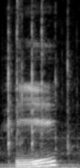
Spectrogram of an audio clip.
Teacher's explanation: Vejam que a sílaba tônica não é a última nem a penúltima, ela é a antepenúltima. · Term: proparoxítona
